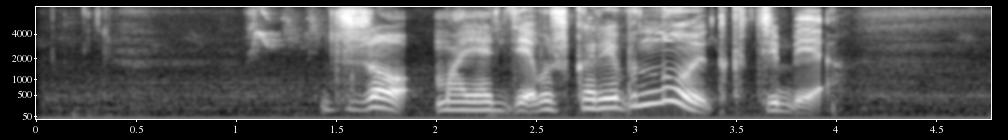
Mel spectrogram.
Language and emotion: Russian, angry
